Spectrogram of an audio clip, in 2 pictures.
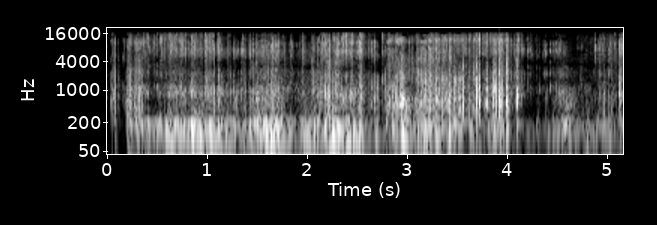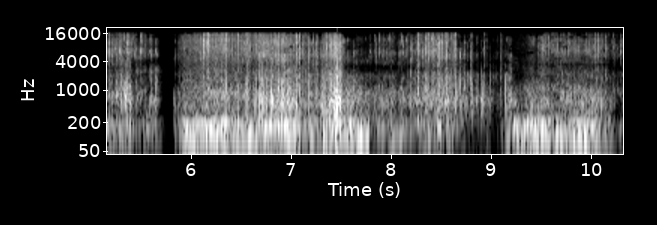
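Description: Long pointed green acrylic nails on both hands scratch intensely at a purple spherical foam windscreen on a microphone. The result is a dense, crunchy, crinkling rumble heavy in the low end, with a brief near-silent gap around 5.8 seconds and a softer dip around 9 seconds.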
